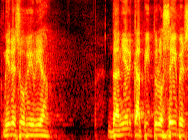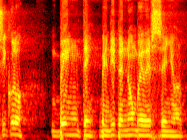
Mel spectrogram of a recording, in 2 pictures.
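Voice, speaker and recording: Male pastor, sermon, very bright tone, unhurried delivery, echoing church hall. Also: on the low side, flat delivery. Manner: rising and falling preaching cadence, rhetorical questions to the audience.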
